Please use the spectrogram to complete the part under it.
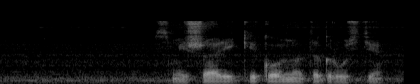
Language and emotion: Russian, sad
